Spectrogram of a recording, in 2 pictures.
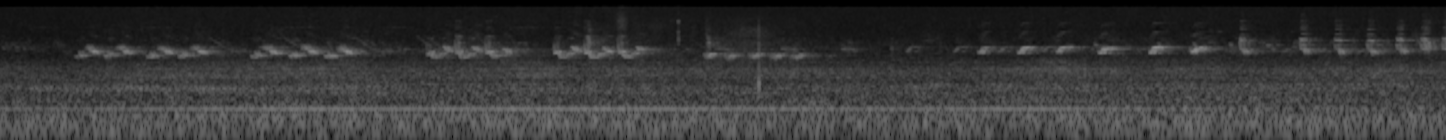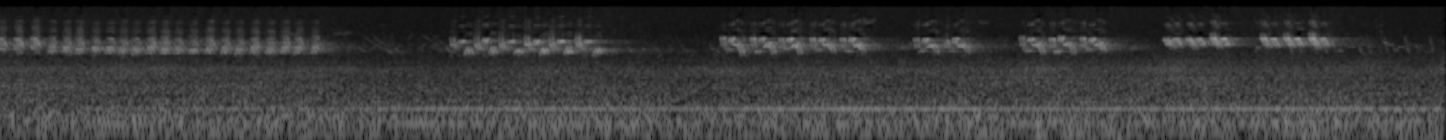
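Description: Birds chirping in short, rapid trilled phrases, one after another with brief pauses, louder in the second half. A faint steady low hum runs underneath.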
